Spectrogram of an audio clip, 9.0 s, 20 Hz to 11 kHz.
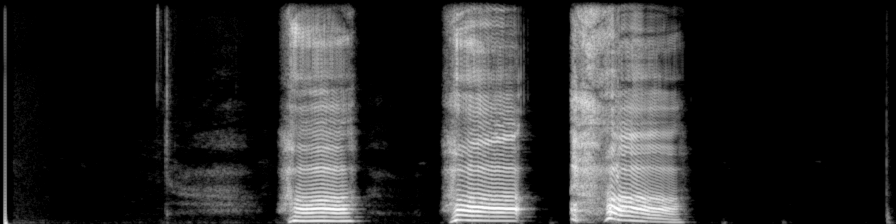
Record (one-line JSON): {"exhalation_length": "9.0 s", "exhalation_amplitude": 32768, "exhalation_signal_mean_std_ratio": 0.44, "survey_phase": "beta (2021-08-13 to 2022-03-07)", "age": "45-64", "gender": "Female", "wearing_mask": "No", "symptom_cough_any": true, "symptom_runny_or_blocked_nose": true, "symptom_sore_throat": true, "symptom_diarrhoea": true, "symptom_fatigue": true, "symptom_headache": true, "symptom_change_to_sense_of_smell_or_taste": true, "smoker_status": "Ex-smoker", "respiratory_condition_asthma": false, "respiratory_condition_other": false, "recruitment_source": "Test and Trace", "submission_delay": "0 days", "covid_test_result": "Positive", "covid_test_method": "LFT"}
